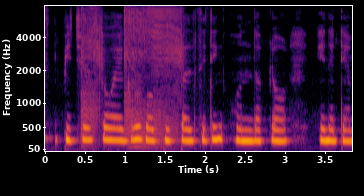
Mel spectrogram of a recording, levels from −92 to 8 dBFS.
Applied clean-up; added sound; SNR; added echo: none; Fart; 17 dB; none.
